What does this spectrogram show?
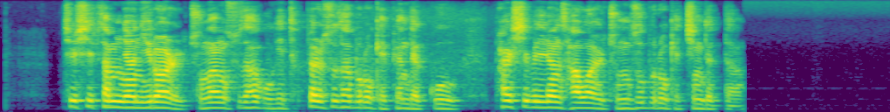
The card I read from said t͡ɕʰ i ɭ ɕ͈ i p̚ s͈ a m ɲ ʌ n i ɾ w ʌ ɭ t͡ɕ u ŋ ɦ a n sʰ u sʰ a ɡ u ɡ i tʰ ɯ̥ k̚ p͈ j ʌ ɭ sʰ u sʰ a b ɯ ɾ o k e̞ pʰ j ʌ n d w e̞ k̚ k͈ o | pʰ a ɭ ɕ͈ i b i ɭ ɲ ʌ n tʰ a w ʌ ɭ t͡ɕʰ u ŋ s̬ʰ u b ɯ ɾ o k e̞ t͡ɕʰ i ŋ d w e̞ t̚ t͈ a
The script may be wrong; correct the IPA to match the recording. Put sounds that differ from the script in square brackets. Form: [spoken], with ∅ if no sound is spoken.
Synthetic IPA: t͡ɕʰ i ɭ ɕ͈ i p̚ s͈ a m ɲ ʌ n i ɾ w ʌ ɭ t͡ɕ u ŋ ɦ a [ŋ] sʰ u sʰ a ɡ u ɡ i tʰ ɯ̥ k̚ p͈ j ʌ ɭ sʰ u sʰ a b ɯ ɾ o k e̞ pʰ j ʌ n d w e̞ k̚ k͈ o | pʰ a ɭ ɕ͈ i b i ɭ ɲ ʌ n [sʰ] a w ʌ ɭ [t͡ɕ] u ŋ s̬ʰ u b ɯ ɾ o k e̞ t͡ɕʰ i ŋ d w e̞ t̚ t͈ a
